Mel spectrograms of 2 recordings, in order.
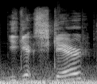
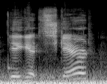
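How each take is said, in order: First: Light Scottish accent, scared rolled; a quick Scottish take on You get scared?. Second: Light British accent, get said as geht; a quick British take on You get scared?. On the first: Player shows the accent he slips into when scared, light Scottish. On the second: Player shows his other scared accent, light British. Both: Shown as a demonstration.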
